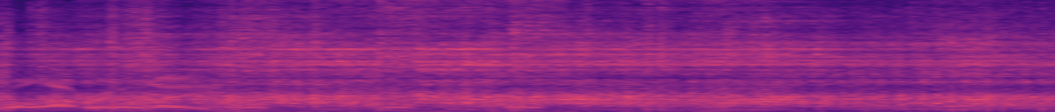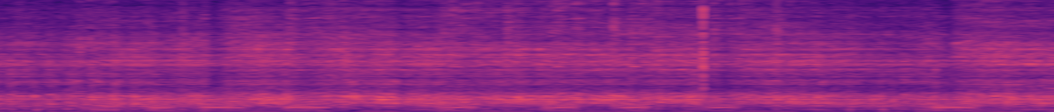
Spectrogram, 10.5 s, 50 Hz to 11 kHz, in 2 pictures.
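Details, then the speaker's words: Brand-new CDH110 (true 85cc) 52mm iron-sleeve two-stroke motorized bicycle engine at first start-up: uneven burble that chugs and sags between blips, struggling to hold revs; owner says it sounds rich, not confirmed. "first time I'm firing up this motor ever since it's brand new firing sounds Rich because it wants"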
